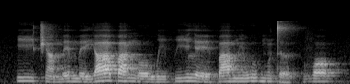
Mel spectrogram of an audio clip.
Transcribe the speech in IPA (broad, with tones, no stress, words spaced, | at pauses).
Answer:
iː˧ t͡ʃã˨me˧me˨ jaː˦pa˧ ŋoː˨wi˨ piː˦leː˨paː˦m ĩ˦ wu˦bũ˧tə˨ | vɔ˧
